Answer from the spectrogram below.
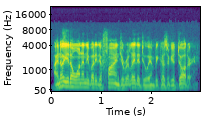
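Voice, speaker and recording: Racing along in a medium-pitched, fairly bright voice close to his everyday one, the American lead narrates and acts as a frank, world-weary insurance investigator. It's a pressing 1950s radio detective drama with a dull, band-limited sound.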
